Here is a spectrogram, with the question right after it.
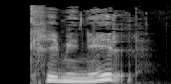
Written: kriminel

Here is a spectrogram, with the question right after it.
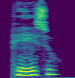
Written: peso

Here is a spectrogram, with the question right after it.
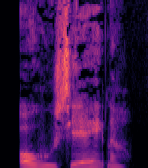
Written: aarhusianer

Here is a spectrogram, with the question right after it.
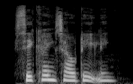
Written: sikringsafdeling

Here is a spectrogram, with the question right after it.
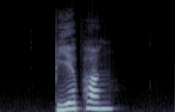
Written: beerpong

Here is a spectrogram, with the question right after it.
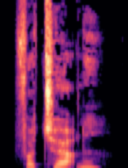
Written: fortørnet

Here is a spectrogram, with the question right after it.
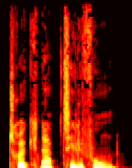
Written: trykknaptelefon

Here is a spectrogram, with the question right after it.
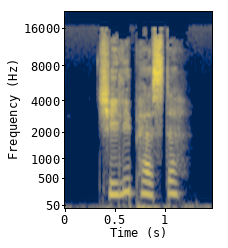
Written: chilipasta

